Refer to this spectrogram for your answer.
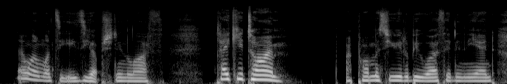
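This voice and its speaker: A woman's croaky, put-on character voice, fairly low in pitch, at a very fast pace, in a dry, close sound with no echo. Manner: encouraging, reassuring.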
